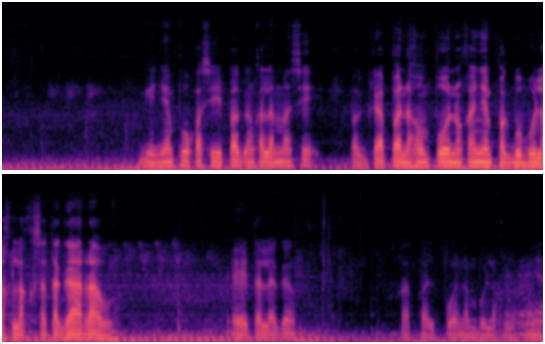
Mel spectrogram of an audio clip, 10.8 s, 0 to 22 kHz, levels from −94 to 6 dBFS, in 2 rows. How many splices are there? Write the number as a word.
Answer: one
